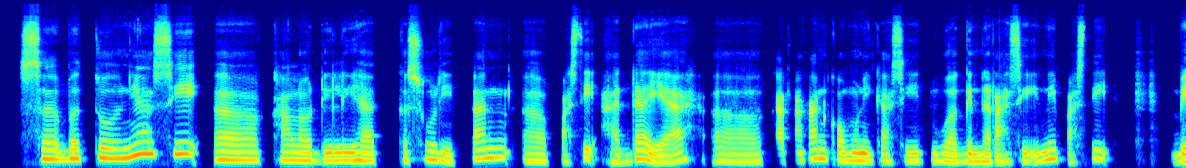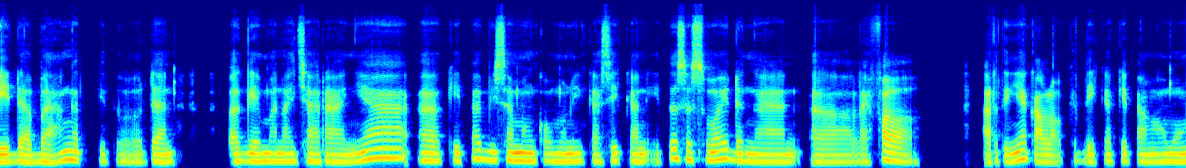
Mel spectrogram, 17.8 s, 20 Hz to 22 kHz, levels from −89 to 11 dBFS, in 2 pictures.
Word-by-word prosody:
Sebetulnya 185 +7 +4
sih, 270 -1 +3
eee, 155 -1 +3
kalau 150 -2 +1
dilihat 145 0 +2 0.2
kesulitan, 165 +5 +1
eee, 135 -2 -4
pasti 125 0 -1
ada 125 +8 0
ya, 135 +1 +3 0.2
eee, 130 -1 -4
karenakan 145 +7 0
komunikasi 140 -2 0
dua 135 -1 0
generasi 130 0 +1
ini 170 +5 +1
pasti, 175 0 -5 0.4
beda 130 0 +3
banget 145 +5 0
gitu 65 - -8
dan 130 0 0 0.4
bagaimana 135 0 0
caranya, 140 +9 +1
eee, 145 -1 +1
kita 145 +4 -4
bisa 155 -2 0
mengkomunikasikan 135 -1 0
itu 140 +6 -5
sesuai 165 -2 +2
dengan, 130 -4 -1 0.2
eee, 120 0 -3
level, 130 0 +1 0.5
artinya 145 +6 +1
kalau 125 -7 0
ketika 130 -1 -6
kita 135 0 -6
ngomong 130 +1 -1
140 Hz, 125 wpm, -24 LUFS, 130-160 Hz, 0.5 s, Sebetulnya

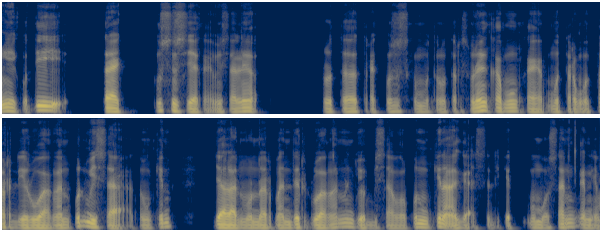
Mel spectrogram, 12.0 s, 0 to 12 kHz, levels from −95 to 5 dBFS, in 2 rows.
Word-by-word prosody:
ngikuti 110 +5 +4 0.4
trek 95 -3 +8 0.3
khusus 110 -4 -2
ya 85 -2 +3
kayak 75 - -10
misalnya 90 +5 +1 0.7
rute 85 - -3 0.2
trek - - -10
khusus 90 +1 -5
ke - - -11
muter-muter. 80 -2 -8
Sebenernya 110 +5 +4
kamu 100 0 0
kayak 80 -3 -2
muter-muter - - -4
di 85 -1 0
ruangan 80 +1 +2
pun 125 +7 -2
bisa 95 - +3
atau 80 0 -8
mungkin 110 - -4 0.4
jalan 85 -3 +7
mondar-mandir 85 +2 0
ruangan 90 +8 +1
juga 80 -6 -1
bisa 80 -1 -11
walaupun 95 +6 -1
mungkin - - +2
agak 75 +6 +1
sedikit - - -9
membosankan 90 +2 -3
ya 80 -1 -3
85 Hz, 160 wpm, -26 LUFS, 80-100 Hz, 0.7 s, trek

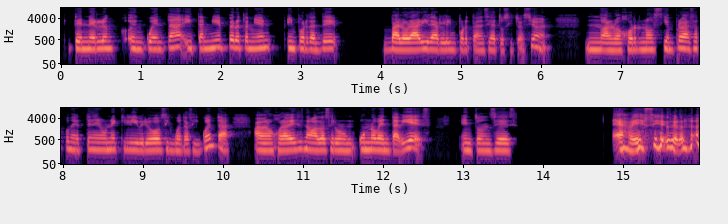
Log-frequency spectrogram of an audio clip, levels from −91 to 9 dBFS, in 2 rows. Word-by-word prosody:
tenerlo 210 0 +1
en 220 0 -6
en 205 -1 -2
cuenta 215 +5 -1
y 220 0 -4
también 225 +2 -3
pero 240 -1 +1
también 230 +2 -3
importante 215 -1 -2 0.5
valorar 195 0 +6
y 205 - -1
darle 190 -1 +1
importancia 190 0 -6
a - - -4
tu 175 - -11
situación. 235 +6 -8 0.4
No 195 -2 -3
a - - +3
lo 185 - -1
mejor 195 +1 -2
no 195 0 -2
siempre 200 +2 -3
vas 215 -1 +2
a - - -4
poder 195 -3 -7
tener 200 -1 -5
un 195 +1 -4
equilibrio 185 -1 0
50, 180 -2 -6
50. 180 +11 -1 0.3
A 185 - +2
lo 180 - +2
mejor 180 0 -1
a 180 - +6
veces 190 +3 +2
nada 195 -2 +2
más 180 - +3
va - - +6
a - - -5
ser 185 0 -6
un 180 0 -3
un 200 0 -1
90, 190 -2 +2
10. - - +2 0.3
Entonces. 180 -1 -3 1.2
A 200 +1 +7
veces, 245 - +4
¿verdad? 225 - +5
195 Hz, 180 wpm, -21 LUFS, 185-220 Hz, 1.2 s, A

